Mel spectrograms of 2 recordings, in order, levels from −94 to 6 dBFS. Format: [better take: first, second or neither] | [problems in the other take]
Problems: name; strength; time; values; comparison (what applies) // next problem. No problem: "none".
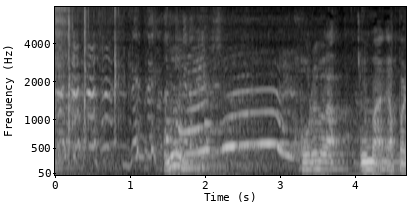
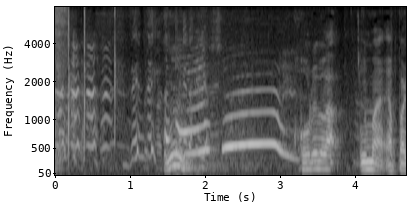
second | room echo; dies away in 2 s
